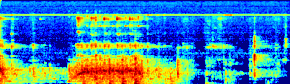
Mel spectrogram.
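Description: A sewing machine stitches a fabric makeup bag in one steady, close run of about a second, with quieter handling sounds before and after.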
